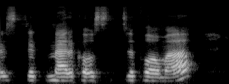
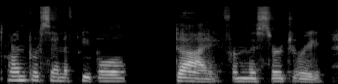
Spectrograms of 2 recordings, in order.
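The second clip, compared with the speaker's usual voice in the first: lower, softer, grim statement of the odds; French surgeon quoting grim odds, low and soft; blunt French doctor; 5 semitones lower, 7 dB quieter than usual. Retold or imitated. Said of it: "they're like".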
